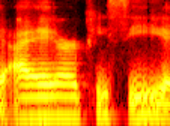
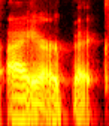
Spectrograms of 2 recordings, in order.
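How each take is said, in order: First: "I A R P C" said letter by letter; spelled out. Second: "I arpic" said as "eye-ARR-pick"; said as a word. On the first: Presenter showing the harder way some say it, "I A R P C" letter by letter. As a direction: spell out "I A R P C" as five separate letters. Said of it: "Some people try to say". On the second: Presenter teaching newcomers the committee's acronym, "I arpic" said as a word. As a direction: pronounce "I arpic" as one word, not letters. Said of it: "it's pronounced I arpic". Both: Shown as a demonstration.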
